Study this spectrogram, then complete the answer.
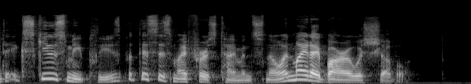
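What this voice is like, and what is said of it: Thick Indian accent. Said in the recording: “asks me, in a thick Indian accent”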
